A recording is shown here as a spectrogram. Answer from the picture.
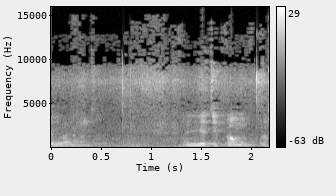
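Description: A man speaking, with a pause of about a second in the middle before he carries on.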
